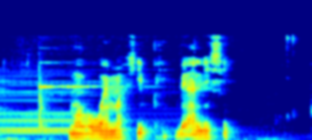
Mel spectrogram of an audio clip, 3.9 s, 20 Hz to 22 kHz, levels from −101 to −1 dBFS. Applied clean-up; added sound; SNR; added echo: classical method log-MMSE.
